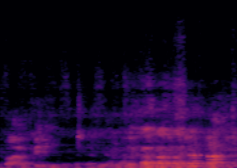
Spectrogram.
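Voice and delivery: slow, laughing sugary mock praise; mock hypocritical gushing. Mocking a hypocritical brother, slow laughing fake sweetness. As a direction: parody a fake-sweet churchgoer, slowly. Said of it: "hipocresía y pico".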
